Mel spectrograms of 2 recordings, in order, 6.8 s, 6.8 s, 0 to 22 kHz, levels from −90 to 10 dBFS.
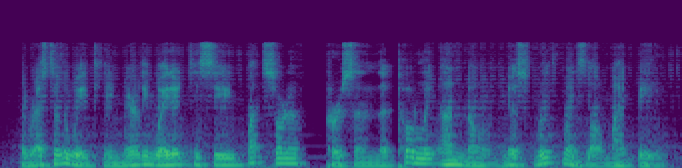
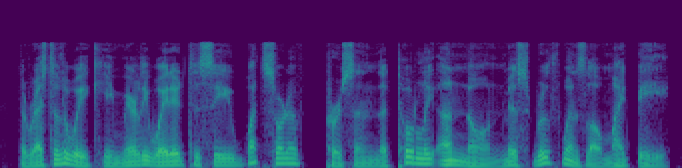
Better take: second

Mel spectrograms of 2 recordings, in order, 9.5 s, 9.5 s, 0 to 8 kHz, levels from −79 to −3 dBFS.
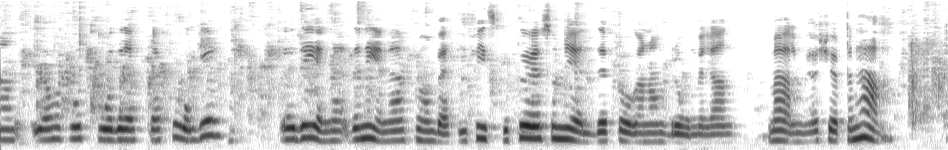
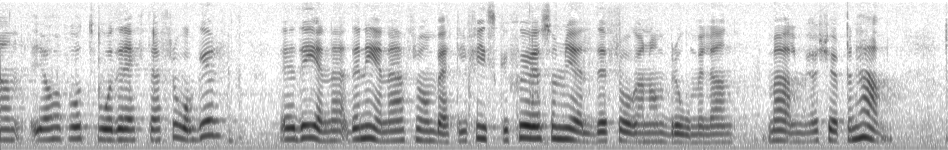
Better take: second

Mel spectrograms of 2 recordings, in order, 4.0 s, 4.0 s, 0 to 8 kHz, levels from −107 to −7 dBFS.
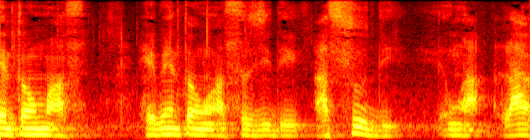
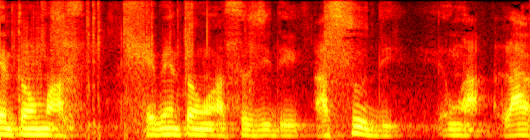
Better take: first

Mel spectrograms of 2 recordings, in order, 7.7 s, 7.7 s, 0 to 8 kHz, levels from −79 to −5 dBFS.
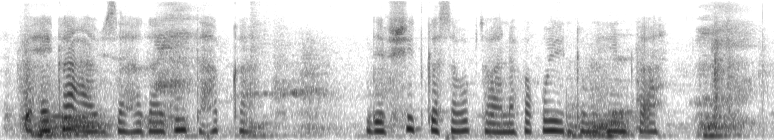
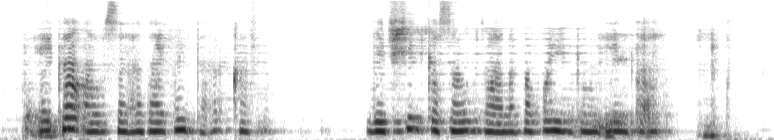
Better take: first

